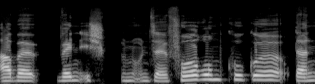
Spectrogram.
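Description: A woman talks at medium pitch with ordinary pitch variation. The recording is very clean, with a silent background and a dry, close sound with no echo. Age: 80s+. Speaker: patient association volunteer, former chairwoman. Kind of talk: casual chat.

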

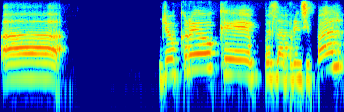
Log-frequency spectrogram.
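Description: A woman's fairly high voice moves along at a very slow pace. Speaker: engineering student. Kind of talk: interview.

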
